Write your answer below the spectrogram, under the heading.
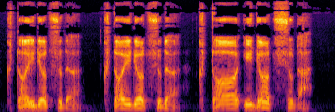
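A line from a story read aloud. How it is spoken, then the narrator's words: Loud shout into silence. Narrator (Russian): трижды громко стукнул о широкие плиты жезлом, выкрикнув в тишину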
